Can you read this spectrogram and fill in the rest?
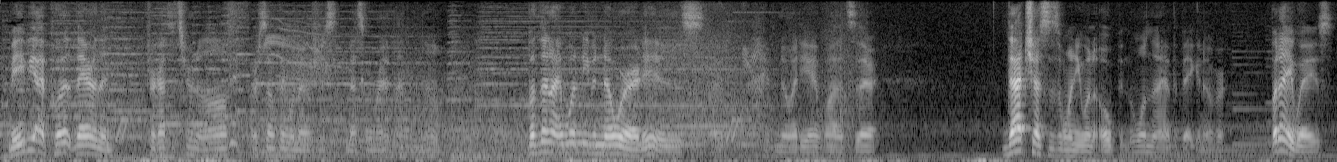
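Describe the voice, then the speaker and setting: A man with a dry, raspy throat rambling casually as a let's play host. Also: medium pitch, very animated, fast, bright, forceful tone, faint music behind. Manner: rambling, chatty. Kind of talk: casual gameplay commentary. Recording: home mic with static.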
